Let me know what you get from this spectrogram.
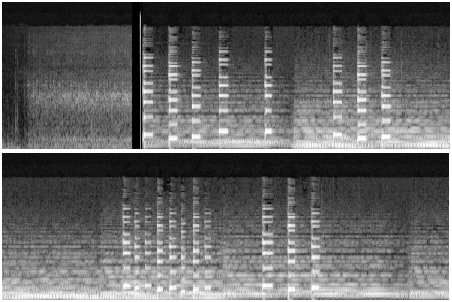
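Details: Piano and keyboard music plays steadily throughout, with a sharp click near the start and no animal voice.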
